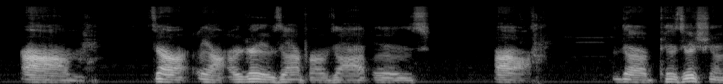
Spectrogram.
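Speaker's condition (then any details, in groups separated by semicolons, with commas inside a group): Spinal muscular atrophy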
